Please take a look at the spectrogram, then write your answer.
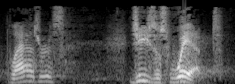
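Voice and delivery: ordinary talk, nothing marked

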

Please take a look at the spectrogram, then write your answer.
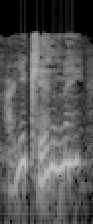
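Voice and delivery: normal talking voice

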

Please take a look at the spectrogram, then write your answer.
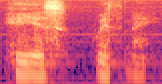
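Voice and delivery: soft, low murmur to yourself; quiet muttering. Shown as a demonstration. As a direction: pray it under your breath. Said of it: "you kind of mutter".

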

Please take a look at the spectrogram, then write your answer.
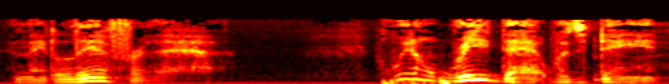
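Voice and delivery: whispered, hushed and close. Real, not acted. Preacher whispering to his church about Daniel, hushed. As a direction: lean in and whisper it to the congregation.

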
